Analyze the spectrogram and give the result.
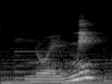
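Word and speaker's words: Noemí: silva tonica for example nuemi nuemi is divided into three syllables we also notice that me has an accent mark making it the stressed syllable so the name is pronounced no me because of that accent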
